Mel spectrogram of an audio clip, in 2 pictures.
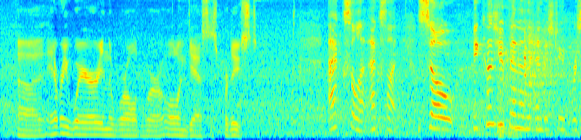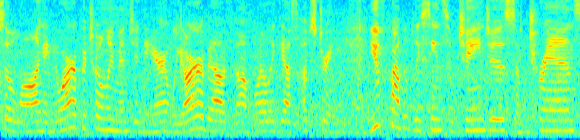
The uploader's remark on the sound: at Offshore Technology Conference 2023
